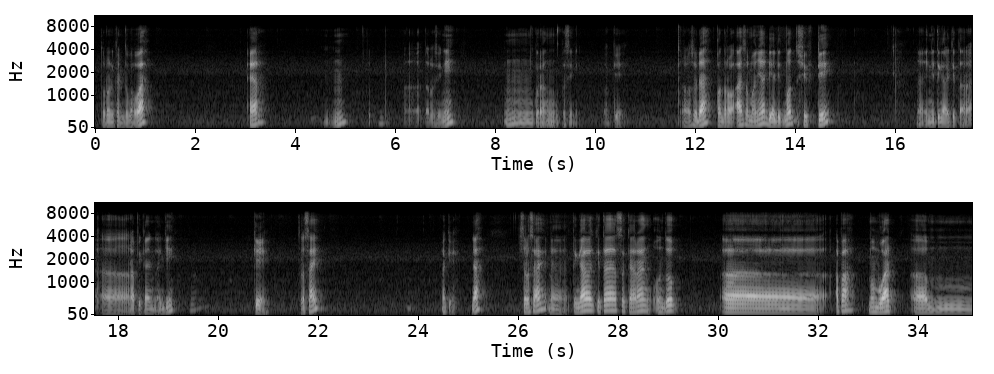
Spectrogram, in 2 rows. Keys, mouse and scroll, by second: 0.0 shift+middle click, 0.4 g, 2.2 middle click, 3.0 r, 4.3 middle click, 4.8 g, 5.4 middle click, 5.9 r, 6.5 middle click, 6.8 scroll down 3, 7.0 middle click, 7.4-7.7 scroll up 3, 7.8 KP_7, 8.6 t, 9.2 t, 9.2 r, 10.3 middle click, 11.0 KP_7, 11.7 Tab, 12.1 a, 12.4 shift+d, 13.3 r, 14.3 shift+middle click, 14.6-15.0 scroll up 2, 15.0 g, 16.0 middle click, 16.4 middle click, 17.1 KP_7, 18.1 r, 18.6 middle click, 19.8 middle click, 20.0 Tab, 20.1 scroll down 6, 20.2 middle click, 20.9 scroll up 2, 21.0 Tab, 21.5 KP_1, 22.3 r, 23.2 g, 24.2 Tab, 24.2-24.8 scroll down 6, 24.3 middle click, 24.8 middle click, 25.1-25.7 scroll up 6, 25.7 scroll down 1, 25.7-26.3 scroll down 2, 26.3 scroll down 1, 26.7-27.2 scroll up 2, 27.2 scroll down 1, 27.8 right click, 29.1 middle click, 29.8-30.2 scroll down 3, 30.2 middle click, 30.8 c, 33.6 g, 34.8 h.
